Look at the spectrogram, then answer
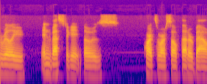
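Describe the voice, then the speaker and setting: A man with an American accent speaks at a fairly slow pace in a medium pitch. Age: 20s. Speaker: spiritual teacher. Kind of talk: interview answer.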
